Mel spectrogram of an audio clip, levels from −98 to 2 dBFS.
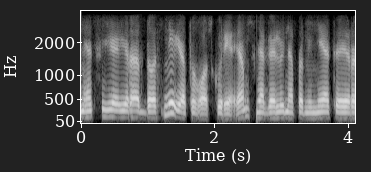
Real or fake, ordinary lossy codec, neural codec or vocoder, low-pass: fake; AAC, 32 kbps; autoencoder, 48 kHz, 32 numbers a frame, DAC-VAE, trained on Japanese speech; 3.6 kHz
